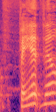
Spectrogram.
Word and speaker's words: Fayetteville: marketing director for three franchise locations in Fayetteville Fayetteville is that how you pronounce that yeah Arkansas that's correct wow fantastic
